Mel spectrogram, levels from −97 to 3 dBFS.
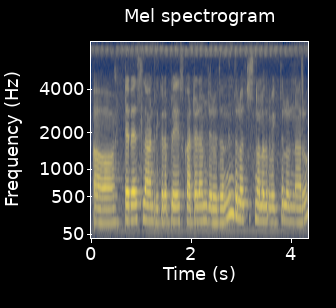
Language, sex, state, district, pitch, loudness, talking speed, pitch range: Telugu, female, Andhra Pradesh, Annamaya, 180 Hz, -17 LUFS, 165 wpm, 175-195 Hz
